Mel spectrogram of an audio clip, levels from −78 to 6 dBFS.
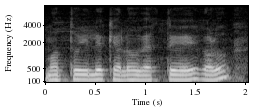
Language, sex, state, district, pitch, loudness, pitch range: Kannada, male, Karnataka, Bidar, 145 Hz, -12 LUFS, 140-150 Hz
